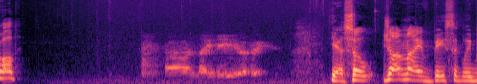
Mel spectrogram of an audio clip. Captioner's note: voiceover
